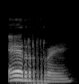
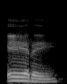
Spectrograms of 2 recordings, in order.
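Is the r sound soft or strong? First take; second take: strong; soft. First: The r is a strong, rolled trill. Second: The r is a single soft tap. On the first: "The stronger is R" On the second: "the softer is R"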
